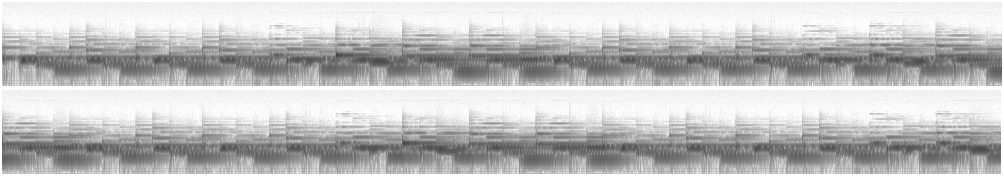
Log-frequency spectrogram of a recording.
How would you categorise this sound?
Music > Solo instrument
